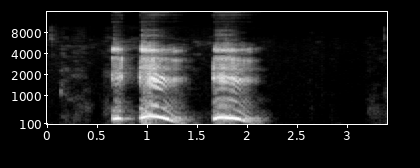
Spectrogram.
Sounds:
Throat clearing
